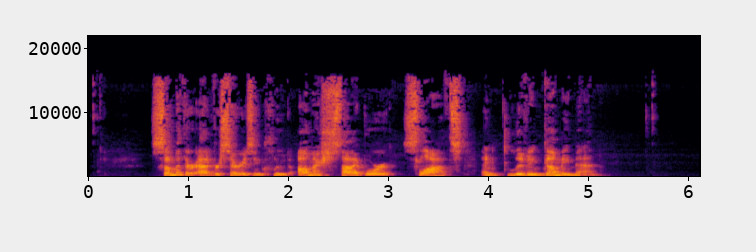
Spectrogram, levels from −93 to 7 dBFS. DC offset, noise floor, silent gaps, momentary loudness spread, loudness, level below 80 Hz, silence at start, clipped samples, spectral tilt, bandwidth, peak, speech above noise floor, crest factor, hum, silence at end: under 0.1%; -61 dBFS; none; 9 LU; -18 LUFS; -62 dBFS; 0.65 s; under 0.1%; -2.5 dB/octave; 16.5 kHz; -2 dBFS; 43 dB; 18 dB; none; 1 s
